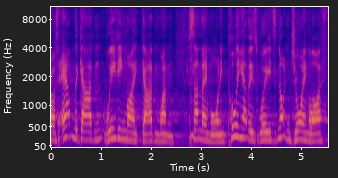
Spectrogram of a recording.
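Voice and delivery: ordinary talk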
